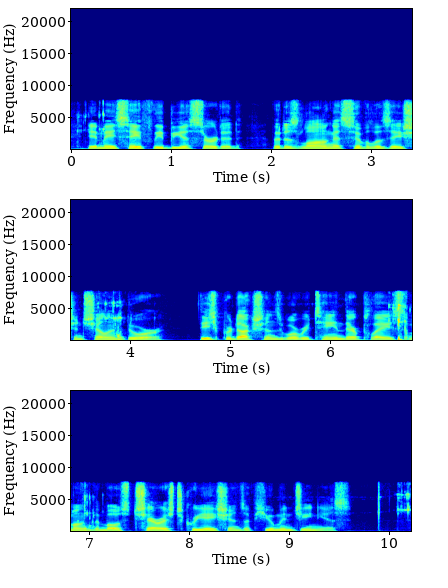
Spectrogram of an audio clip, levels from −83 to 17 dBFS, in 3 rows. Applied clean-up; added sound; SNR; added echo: neural mask model RNNoise.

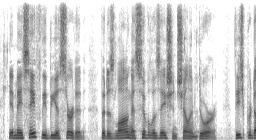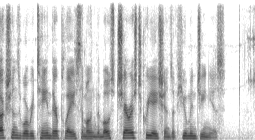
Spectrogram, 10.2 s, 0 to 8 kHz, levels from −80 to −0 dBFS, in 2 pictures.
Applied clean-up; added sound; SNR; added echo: neural separator model SepFormer DNS4.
